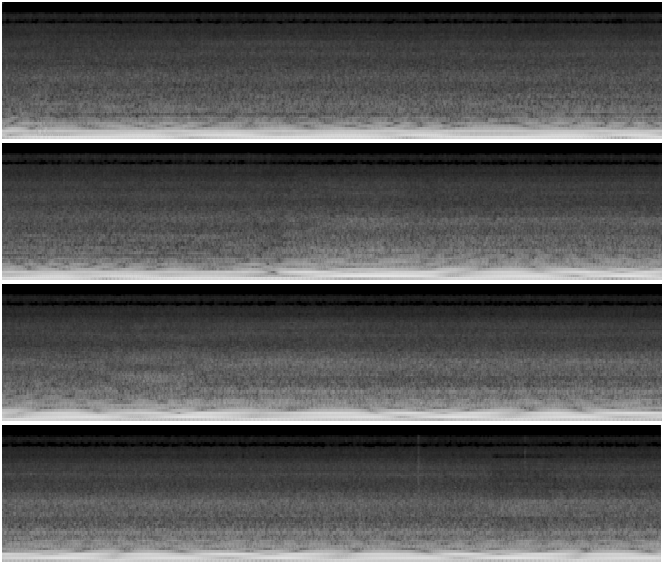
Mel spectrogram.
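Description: Britten-Norman Islander's twin piston engines and propellers droning steadily, heard from inside the cabin. Their sound swells and fades in a slow throb about every second and a half, the beat of two engines running slightly out of sync.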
